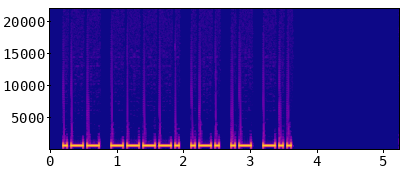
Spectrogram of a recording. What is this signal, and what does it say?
Morse code, heard as a keyed tone, about 21 wpm, 700 Hz. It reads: W9RAD
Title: Speed Racing - USA 1x3 Call Signs 17wpm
